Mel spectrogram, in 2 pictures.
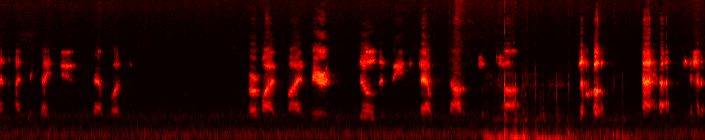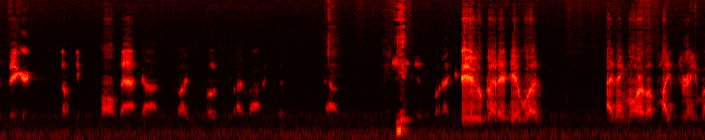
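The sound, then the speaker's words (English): A voice on a thin, tinny phone line during an interview call, breaking up repeatedly as the connection drops in and out, leaving choppy fragments of speech with brief gaps and a low rumble underneath. “Yeah, you're cutting out a little bit on me, but we're having a little connection.”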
